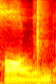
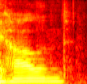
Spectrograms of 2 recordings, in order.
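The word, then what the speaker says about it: Haaland: to see his links with is harland yes holland as it's correctly pronounced too fair though in that interview where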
